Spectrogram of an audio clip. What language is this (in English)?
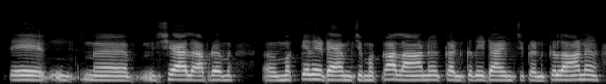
Dogri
